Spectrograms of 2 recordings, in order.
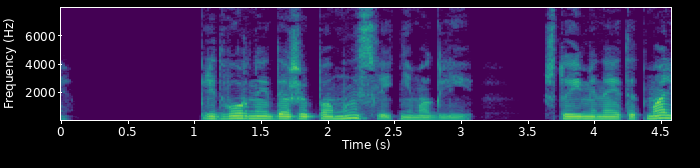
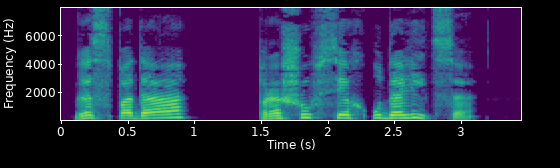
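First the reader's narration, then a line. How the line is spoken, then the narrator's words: Booming shout. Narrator (Russian): зычным голосом вскричал он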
